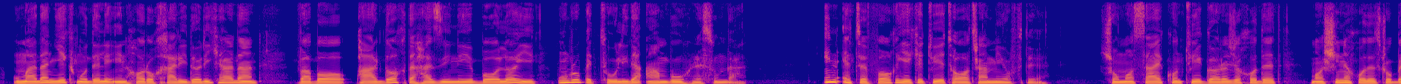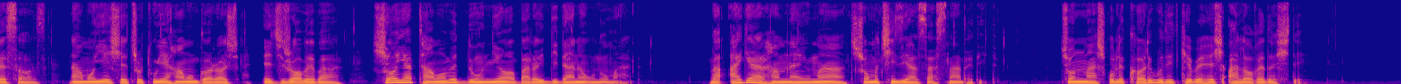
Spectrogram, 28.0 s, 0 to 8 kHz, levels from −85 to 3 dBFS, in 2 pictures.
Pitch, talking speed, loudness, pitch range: 125 Hz, 140 wpm, -22 LUFS, 115-140 Hz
